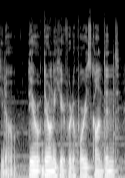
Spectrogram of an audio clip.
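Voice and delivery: usual speaking voice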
